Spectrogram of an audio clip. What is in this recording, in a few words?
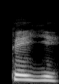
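"payer", French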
